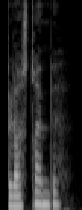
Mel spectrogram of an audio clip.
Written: blåstrømpe

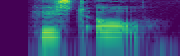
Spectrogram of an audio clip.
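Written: HØSTÅR

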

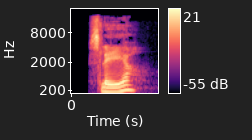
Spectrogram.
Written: SLAGERNE

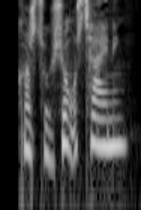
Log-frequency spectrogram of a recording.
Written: konstruktionstegning

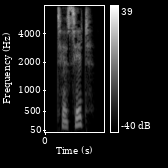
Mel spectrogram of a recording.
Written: terzet

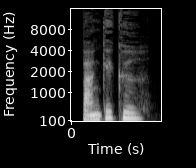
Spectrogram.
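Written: BANKEKØD

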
